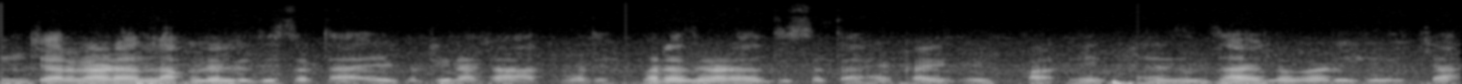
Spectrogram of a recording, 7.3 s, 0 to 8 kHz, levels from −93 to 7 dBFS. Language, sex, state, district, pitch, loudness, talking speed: Marathi, male, Maharashtra, Sindhudurg, 105 Hz, -27 LUFS, 130 wpm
